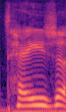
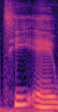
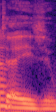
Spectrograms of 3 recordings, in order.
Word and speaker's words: Tazia: A lot of people say it wrong. TAZIA. It's TAZIA. TAZIA. It's TAZIA. I know, because when I first heard TAZIA, I'm looking up TASIA.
